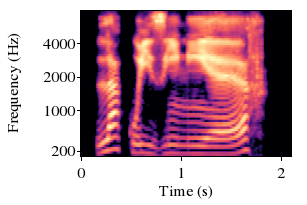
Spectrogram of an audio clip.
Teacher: S is between two vowels, so please change the sound to Z.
